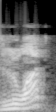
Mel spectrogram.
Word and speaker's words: Luat: good okay so your last name is luat yes is that how you pronounce it Adrian getting all kind of troubles with the Filipino last name you got to understand her name is lat and she's about 4 and A2 feet tall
